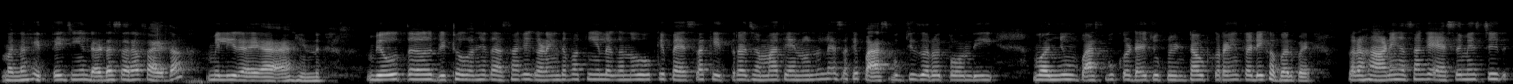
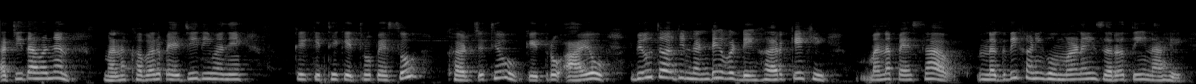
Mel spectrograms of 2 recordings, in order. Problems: none marked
